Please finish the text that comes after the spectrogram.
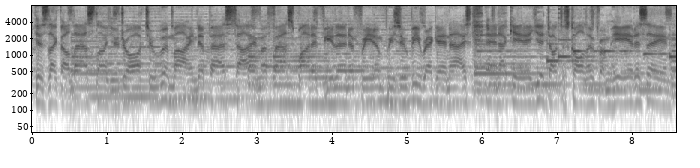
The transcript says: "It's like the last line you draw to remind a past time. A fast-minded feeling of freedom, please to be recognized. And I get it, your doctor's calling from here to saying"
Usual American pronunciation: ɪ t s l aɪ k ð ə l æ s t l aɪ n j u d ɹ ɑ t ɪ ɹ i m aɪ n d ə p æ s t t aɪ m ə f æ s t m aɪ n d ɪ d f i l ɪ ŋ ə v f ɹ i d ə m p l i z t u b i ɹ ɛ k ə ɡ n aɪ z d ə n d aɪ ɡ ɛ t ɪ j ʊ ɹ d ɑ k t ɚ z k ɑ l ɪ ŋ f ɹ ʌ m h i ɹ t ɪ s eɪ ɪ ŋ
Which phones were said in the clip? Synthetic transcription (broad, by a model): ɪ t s l aɪ k ð ə l æ s t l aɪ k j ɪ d ɹ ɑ t ɪ ɹ i m aɪ n d ə p æ s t t aɪ m ə f æ s t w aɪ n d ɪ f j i l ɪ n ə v f ɹ i d ə m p i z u b i ɹ ɛ k ə ɡ n aɪ z d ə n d aɪ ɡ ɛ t ɪ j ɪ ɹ d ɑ k t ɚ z k ɑ l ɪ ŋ f ɹ ʌ m h i ɹ t ɪ s eɪ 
